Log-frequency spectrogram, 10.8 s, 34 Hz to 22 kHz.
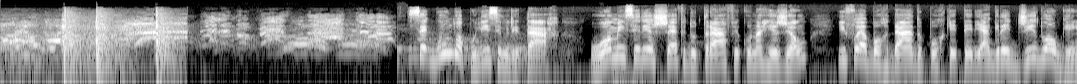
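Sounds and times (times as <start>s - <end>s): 
people calling out with raised voices: 0.0s - 5.5s
gunshots on a street: 0.6s - 1.9s
speech: 4.2s - 10.7s.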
